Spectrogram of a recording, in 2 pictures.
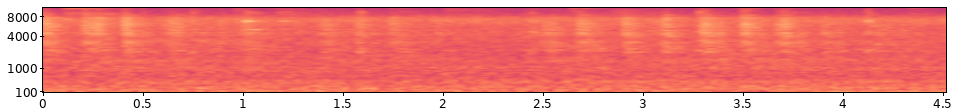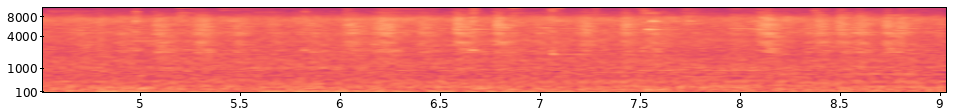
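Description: Loud, steady drone of a ship's engines and machinery, with a fast rattle over it.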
